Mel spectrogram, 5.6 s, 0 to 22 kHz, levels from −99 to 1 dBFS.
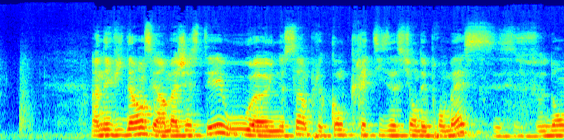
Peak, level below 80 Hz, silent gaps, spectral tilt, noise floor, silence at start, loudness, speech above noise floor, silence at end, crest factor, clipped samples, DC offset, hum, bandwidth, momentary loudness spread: -4 dBFS; -52 dBFS; none; -6 dB/octave; -47 dBFS; 0.2 s; -19 LUFS; 29 dB; 0 s; 16 dB; under 0.1%; under 0.1%; none; 11.5 kHz; 10 LU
